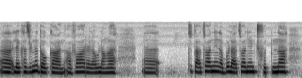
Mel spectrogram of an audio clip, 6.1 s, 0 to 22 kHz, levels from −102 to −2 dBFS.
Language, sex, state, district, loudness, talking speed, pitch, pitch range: Mizo, female, Mizoram, Aizawl, -12 LUFS, 200 wpm, 220 Hz, 205-235 Hz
